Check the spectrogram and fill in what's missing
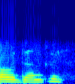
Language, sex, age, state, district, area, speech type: Kannada, female, 18-30, Karnataka, Gadag, rural, conversation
